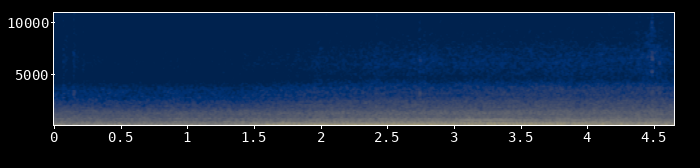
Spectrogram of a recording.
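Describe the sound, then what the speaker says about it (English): A 2022 Lincoln Navigator Black Label engine in Excite mode drones low from inside the cabin, rising steadily in pitch and loudness as the SUV accelerates and holds its gears, with no talk over it. "Also in Excite mode, you can really hear that"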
